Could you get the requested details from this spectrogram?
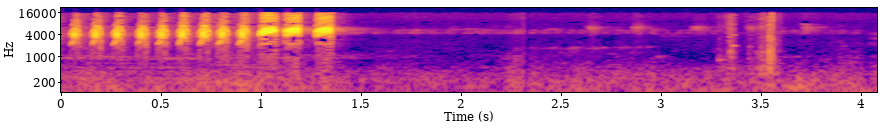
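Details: Flamboyan, known in English as red-fronted serin, singing a lure song: a quick series of about ten buzzy high notes, the last three louder and sharper, then quiet with a single faint tick.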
